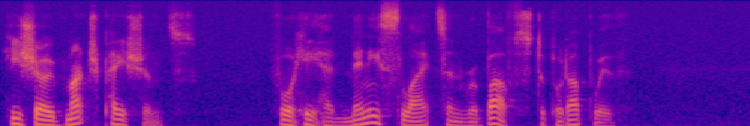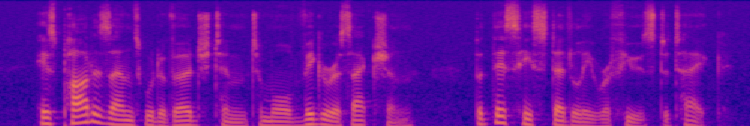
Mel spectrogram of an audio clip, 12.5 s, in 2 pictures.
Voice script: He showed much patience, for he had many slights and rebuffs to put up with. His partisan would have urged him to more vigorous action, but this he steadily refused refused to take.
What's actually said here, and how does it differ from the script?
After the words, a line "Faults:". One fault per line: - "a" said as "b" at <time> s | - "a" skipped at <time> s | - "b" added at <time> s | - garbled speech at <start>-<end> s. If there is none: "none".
He showed much patience, for he had many slights and rebuffs to put up with. His partisans would have urged him to more vigorous action, but this he steadily refused to take.
Faults:
- "partisan" said as "partisans" at 6.7 s
- "refused" skipped at 11.8 s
